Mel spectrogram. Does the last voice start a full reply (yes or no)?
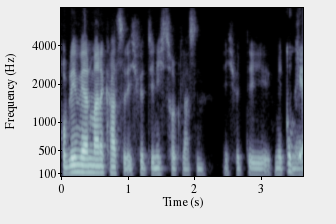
yes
